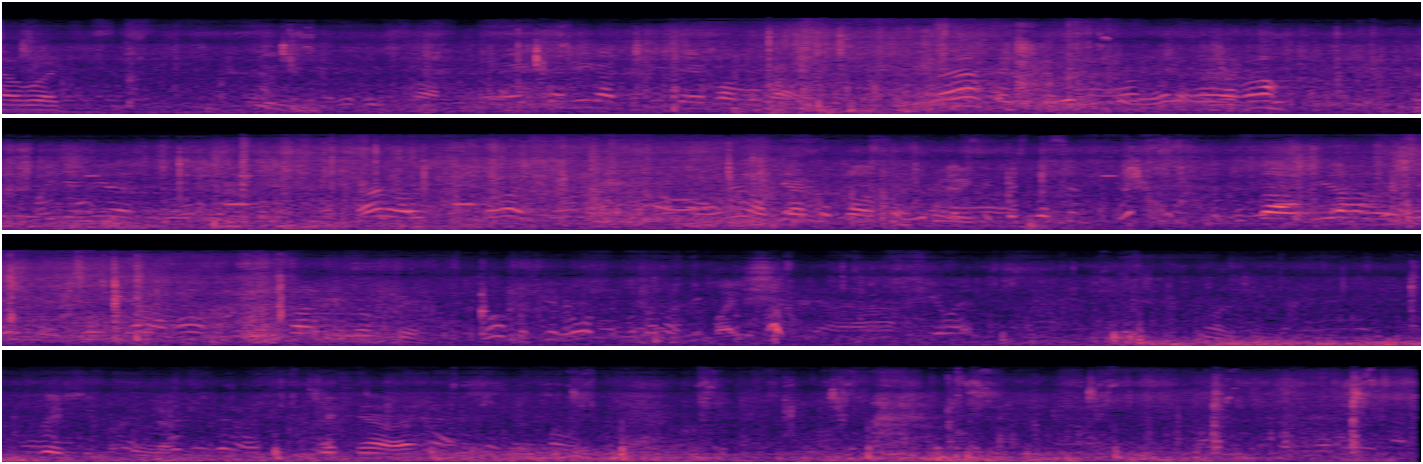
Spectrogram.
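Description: Skis swish and scrape over snow as skiers glide past close by.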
